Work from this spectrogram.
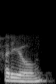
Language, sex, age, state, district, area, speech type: Sanskrit, male, 18-30, West Bengal, North 24 Parganas, rural, conversation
